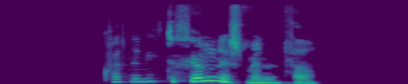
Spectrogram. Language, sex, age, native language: Icelandic, female, 30-39, Icelandic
